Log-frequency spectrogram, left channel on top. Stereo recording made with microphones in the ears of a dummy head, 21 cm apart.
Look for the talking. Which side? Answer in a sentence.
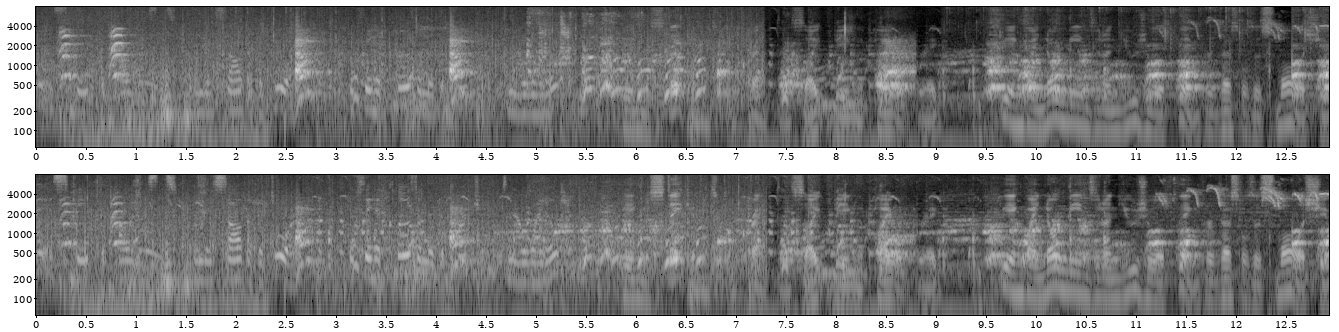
In this clip you hear the talking on the right.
